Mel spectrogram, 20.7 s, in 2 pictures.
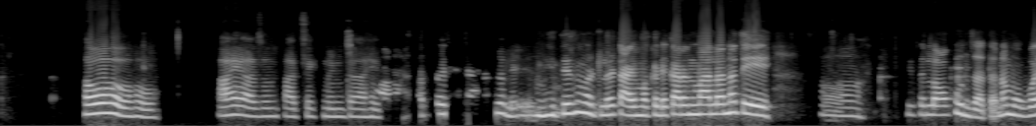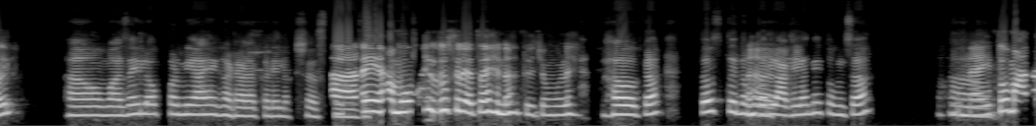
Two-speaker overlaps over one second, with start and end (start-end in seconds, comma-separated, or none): none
